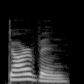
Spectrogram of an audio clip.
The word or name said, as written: darvin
